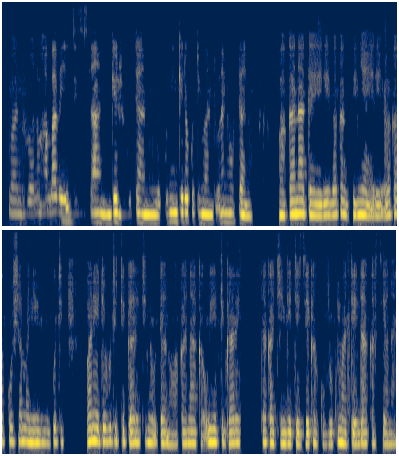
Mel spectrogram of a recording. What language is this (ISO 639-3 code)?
ndc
